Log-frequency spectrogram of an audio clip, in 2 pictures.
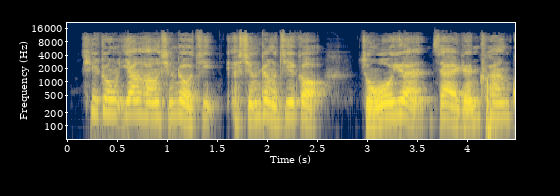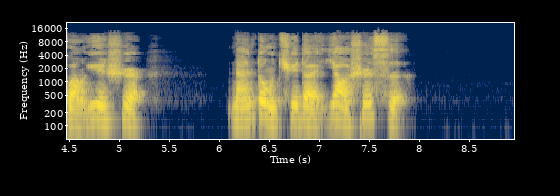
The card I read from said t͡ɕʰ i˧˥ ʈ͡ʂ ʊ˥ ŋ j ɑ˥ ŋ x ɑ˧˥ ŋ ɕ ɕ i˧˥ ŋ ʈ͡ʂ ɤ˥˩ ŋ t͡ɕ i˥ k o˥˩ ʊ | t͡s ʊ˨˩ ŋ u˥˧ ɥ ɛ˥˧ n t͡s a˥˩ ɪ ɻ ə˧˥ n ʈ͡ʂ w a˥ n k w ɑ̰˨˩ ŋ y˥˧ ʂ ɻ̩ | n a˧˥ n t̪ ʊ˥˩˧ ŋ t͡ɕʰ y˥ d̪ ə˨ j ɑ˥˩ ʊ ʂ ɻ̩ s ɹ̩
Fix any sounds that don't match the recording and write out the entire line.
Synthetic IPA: t͡ɕʰ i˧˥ ʈ͡ʂ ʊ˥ ŋ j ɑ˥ ŋ x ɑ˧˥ ŋ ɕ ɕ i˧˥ ŋ ʈ͡ʂ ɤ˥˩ ŋ t͡ɕ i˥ k o˥˩ ʊ | t͡s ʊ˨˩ ŋ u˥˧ ɥ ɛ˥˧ n t͡s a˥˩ ɪ ɻ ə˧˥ n ʈ͡ʂʰ w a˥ n k w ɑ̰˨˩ ŋ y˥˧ ʂ ɻ̩ | n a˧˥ n t̪ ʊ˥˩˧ ŋ t͡ɕʰ y˥ d̪ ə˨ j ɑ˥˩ ʊ ʂ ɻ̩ s ɹ̩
